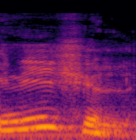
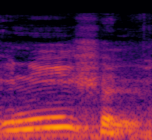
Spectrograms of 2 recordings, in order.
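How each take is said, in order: No difference in how they are said.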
